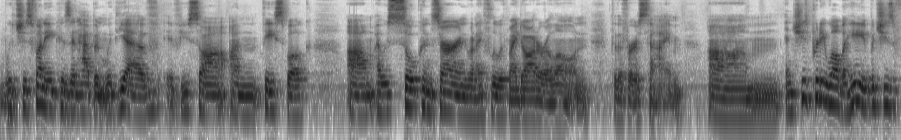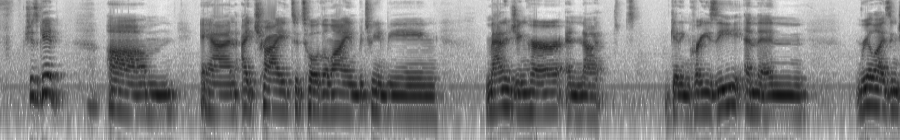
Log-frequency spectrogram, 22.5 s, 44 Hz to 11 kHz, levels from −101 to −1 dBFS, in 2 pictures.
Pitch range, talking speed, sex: 130-170 Hz, 155 wpm, female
